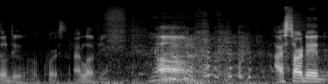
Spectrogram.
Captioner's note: laughing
